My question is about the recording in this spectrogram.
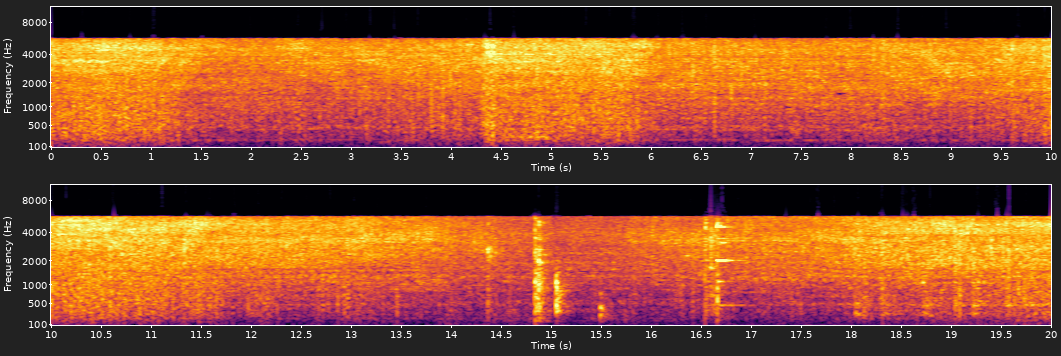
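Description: Bacon strips sizzling as they fry in a hot frying pan, a steady hiss throughout. A couple of short clicks come about three-quarters of the way through.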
